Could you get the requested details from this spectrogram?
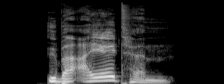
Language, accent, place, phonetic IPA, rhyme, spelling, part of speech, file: German, Germany, Berlin, [yːbɐˈʔaɪ̯ltəm], -aɪ̯ltəm, übereiltem, adjective, De-übereiltem.ogg
- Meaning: strong dative masculine/neuter singular of übereilt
